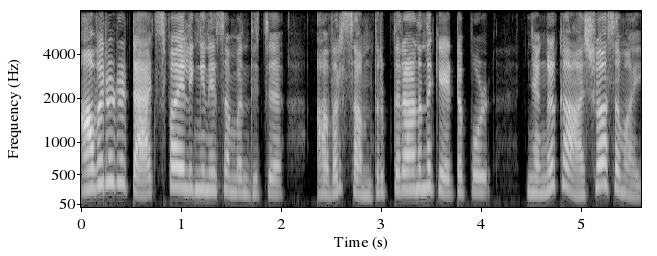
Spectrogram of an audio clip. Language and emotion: Malayalam, happy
